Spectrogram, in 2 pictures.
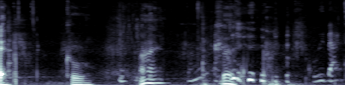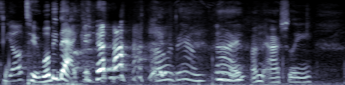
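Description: Women talk and laugh with animation through microphones.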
